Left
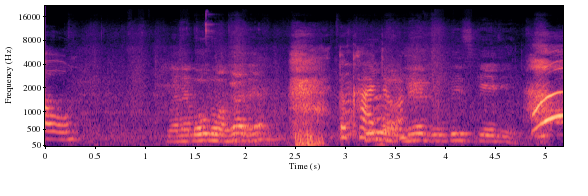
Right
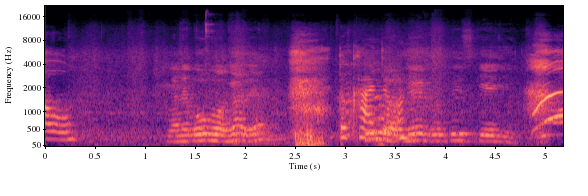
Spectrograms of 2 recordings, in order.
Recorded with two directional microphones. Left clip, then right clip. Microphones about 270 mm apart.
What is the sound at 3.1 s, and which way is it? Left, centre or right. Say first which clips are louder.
Speech: right 1 dB; centre.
